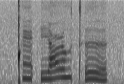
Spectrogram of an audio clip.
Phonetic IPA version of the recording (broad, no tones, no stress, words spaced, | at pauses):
ǃɛ̃ʔɪ ʕutʼə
